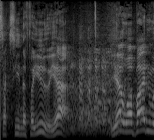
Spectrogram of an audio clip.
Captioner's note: laughter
